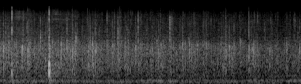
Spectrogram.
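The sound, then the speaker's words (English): An audience at Covenant applauds those who have faithfully served Covenant for the past 47 years, a dense, steady wash of many hands clapping at moderate volume, filling the space evenly throughout without any voices standing out. “So, my dear friends, let's give an applause to those who have faithfully served Covenant for the past 47 years.”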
